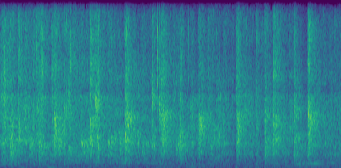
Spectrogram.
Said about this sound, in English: Let's give him a hand clap of first. Amen.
